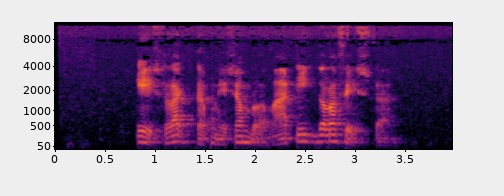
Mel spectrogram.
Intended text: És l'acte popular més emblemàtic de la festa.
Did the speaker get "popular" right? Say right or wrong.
wrong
